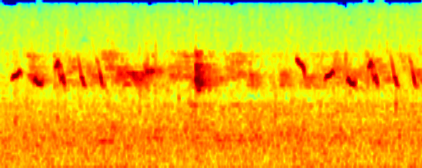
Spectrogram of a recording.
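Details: Calls of a female yellow-bellied seedeater meant to stimulate males: thin, high, slurred chirps repeated rapidly, a short harsh buzzy note near the middle, then more quick chirps, with soft constant hiss behind.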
